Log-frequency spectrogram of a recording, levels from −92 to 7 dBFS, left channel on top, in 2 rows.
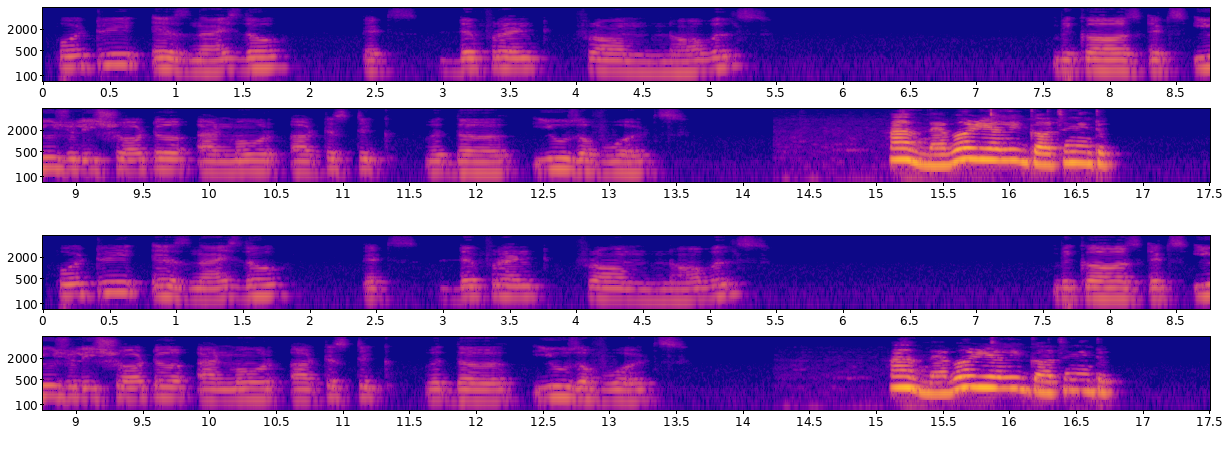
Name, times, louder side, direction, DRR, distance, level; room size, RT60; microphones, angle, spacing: voice 1, 0.1-1.8 2.4-3.7 4.1-5.4 7.6-11.2 11.6-13.5, left 1 dB, ahead, 1.0 m, -40 dB
voice 2, 15.1-16.7, left 1 dB, 75° left, 0.4 m, -19 dB
2.4 x 2.2 x 2.5 m
head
